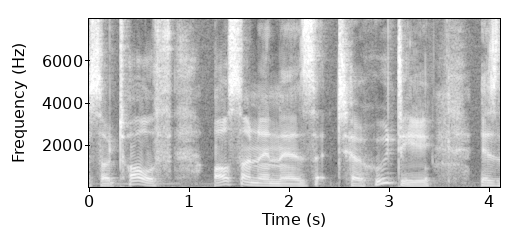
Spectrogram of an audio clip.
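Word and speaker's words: Thoth: book here there it is so it's actually pronounced Toth not I guess the H one of H is a silent so Toth also known as tahudi is the ancient Egyptian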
